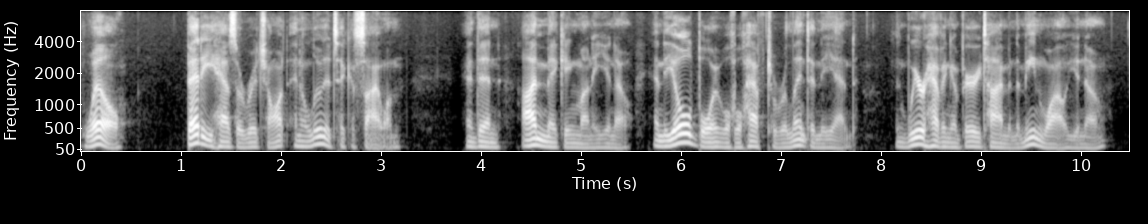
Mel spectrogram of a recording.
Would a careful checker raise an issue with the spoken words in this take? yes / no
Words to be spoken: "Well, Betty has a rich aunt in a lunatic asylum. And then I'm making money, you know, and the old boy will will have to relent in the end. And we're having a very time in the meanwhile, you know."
no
